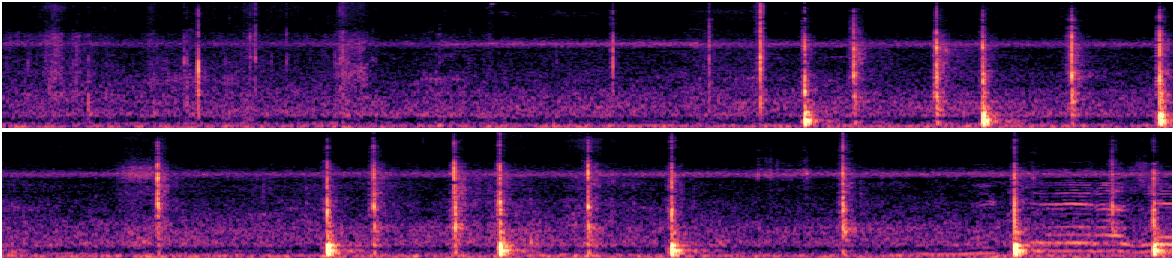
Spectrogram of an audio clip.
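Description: A guitar is struck in sharp, irregular single strokes outdoors.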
